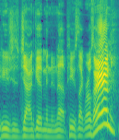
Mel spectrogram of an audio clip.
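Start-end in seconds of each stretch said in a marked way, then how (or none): 1.7-2.3 high, loud sitcom holler; imitated yell. Film fan imitating John Goodman, imitated yell. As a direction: holler the name in mock alarm.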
